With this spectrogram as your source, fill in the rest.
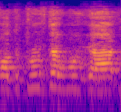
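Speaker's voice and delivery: ordinary talk, nothing marked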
